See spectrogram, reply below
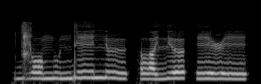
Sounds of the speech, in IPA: d͡ʑ ɔː˨ n̪ u˨ n d eː˦ n ø˦˨ | lˠ e˨ lʲ œ˦ | eː˨ ɭ eː˨

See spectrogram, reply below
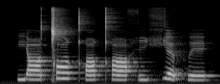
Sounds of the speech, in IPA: j ɑ˨ ǀ ɒ˦ qʰ ɒ˨˦ qʰ ɑ˨ h i˨ ç ɛ˦˨ f e˦

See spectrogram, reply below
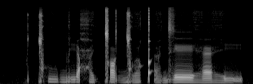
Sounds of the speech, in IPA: ǀʰ ṳ b iː ħ i̤ ǀ ɒ ɡ͡ǀ ṳ qʼ e̤ d͡z eː ɦ æ ɦ i

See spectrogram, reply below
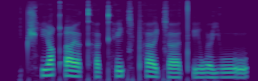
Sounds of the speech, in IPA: t͡ʃʰ i ɐ̯ qʼ eː ɐ̯ kʰ ɐ kʰ ẽ c pʰ ɐː c ɐː tʼ i w ɵ j uː

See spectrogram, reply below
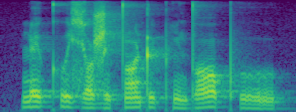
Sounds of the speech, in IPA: ɳ e kʷʰ e ʑ ɔ ʐ i t ɔ̃ ʈ y pʰ ĩ d ɔ pʰ u

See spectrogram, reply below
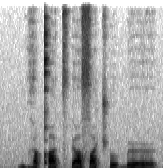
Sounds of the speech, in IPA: bʱ ə qʼ ə˞ t͡sʼ ɘ sˤ ɘ t͡ʃʼ o ɓ ə˞

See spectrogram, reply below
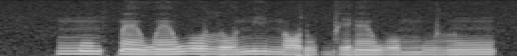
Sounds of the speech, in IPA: m ũ˧ k͡p ɛ̃˨ w ɛ̃˨˦ w o˦˨ l o˨˦ n i˦˨ n ɔ˨ ɾ u˨˦ b e˧ ɾ ɛ̃˧ w o˧ m u˧ l ũ˦

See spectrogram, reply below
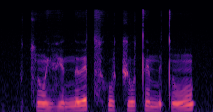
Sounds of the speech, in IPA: t͡s ũ vʲ u n ɨ ɪ̯ t͡sʰ u t͡ʃ u t ẽ m i t ũ

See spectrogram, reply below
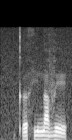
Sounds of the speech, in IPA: kʼ ə h i n a v e

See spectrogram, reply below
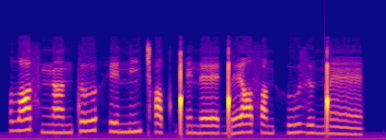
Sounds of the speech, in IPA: ðˤ a s ŋ ã n t ɤ h e n ĩ ǀʰ ɔ tˤ ǃʼ ẽ n ɛː ɡ͡ǃ ɛː sˤ ɤ n h u z ɯ ŋ͡ǃ ɛ̃

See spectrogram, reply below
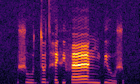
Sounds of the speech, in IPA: ʃ uː d t ɵ d h ɛ fʲ ɵ f æː ŋ ə ɲ pʲ uː ʃ

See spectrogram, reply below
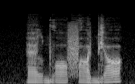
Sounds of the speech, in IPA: æ l b w ɒː f ɑ bʲ ɑː

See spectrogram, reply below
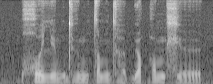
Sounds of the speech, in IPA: χʷ i lʲ ø m dʱ ʉ m t ɑ m dʱ œ ɓ y qʷ œ m xʲ ø

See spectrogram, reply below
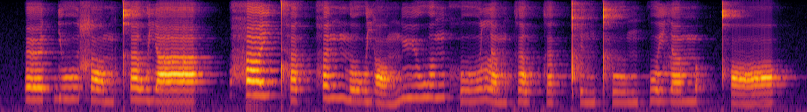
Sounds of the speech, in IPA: œː˨ t̚ j uː˨ s ɔː˨˩ m kʰ ɐ˧ w j aː˨ | h aː˥ j t̪ʰ ɐ˨˥ k̚ h ɐ˥ n n̪ o˨ w j ɔː˨˩ ŋ yː˥ w ʊ˥ ŋ h uː˨˥ l ɐ˨ m k ɐ˧ w k ɐ˨ k̚ pʰ ɪ˨˧ ŋ kʰ uː˨˧ ŋ kʷ ɐ˥ j l ɐ˥ m | kʰ ɔː˨˧

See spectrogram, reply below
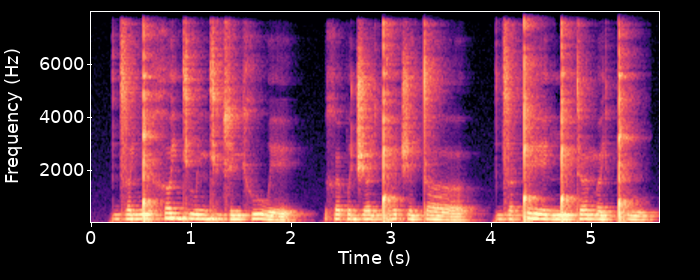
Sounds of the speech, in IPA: d͡z ʌ j ŋ͡ǃ ʏ x ʌ j dʲ uː nʲ dʲ u d͡z ʏ nʲ x u w e | x œ p ə d͡ʒ œ j ɡ͡ǃ ʌ t͡ʃ ə j t ʌː | d͡z ʌ ǃ eː nʲ ŋ͡ǃ i t œ m œ j ǃʰ u

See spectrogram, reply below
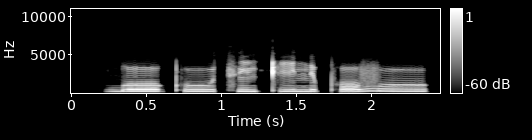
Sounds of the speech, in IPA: ɡ͡b oː˨ kʼ uː˨ t͡s ĩ˨ kʼ i˨ n ɪ˨ pʰ o˨˦ v uː˦

